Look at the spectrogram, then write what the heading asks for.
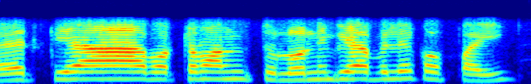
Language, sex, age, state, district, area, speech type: Assamese, male, 45-60, Assam, Sivasagar, rural, conversation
